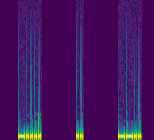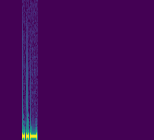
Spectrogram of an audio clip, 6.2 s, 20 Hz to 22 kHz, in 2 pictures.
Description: Morse code, heard as a keyed tone, about 30 wpm, spaced as for 10 wpm, 700 Hz. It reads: 6IZU
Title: USA Call Signs - 5 Characters - 6x Character Spacing - 30wpm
